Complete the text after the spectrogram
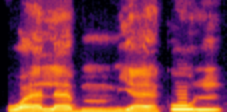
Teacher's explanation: এই কাফ তাশদি লাম কে ধরবে মাঝখানে জজমলা নুন বাদ পড়ে যাবে · ইয়া জবর ইয়া, কাফ লাম পেশ কুল, এই কাফ তাসদিদওয়ালা লামকে ধরবে, মাঝখানে জজমওয়ালা নুন বাদ পড়ে যাবে। কাফ লাম পেশ কুল, ওয়ালাম ইয়াকুল।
